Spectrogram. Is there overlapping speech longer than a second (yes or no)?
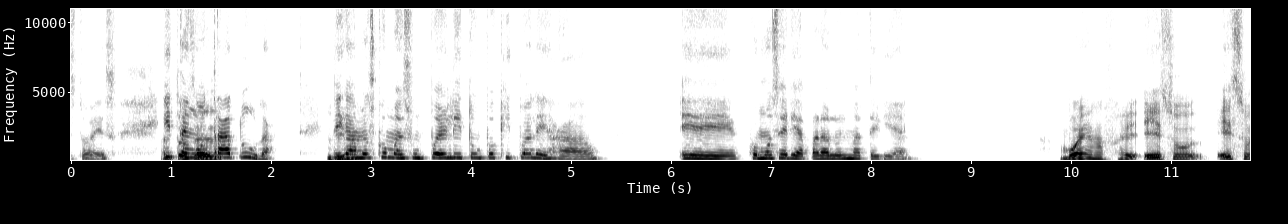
no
